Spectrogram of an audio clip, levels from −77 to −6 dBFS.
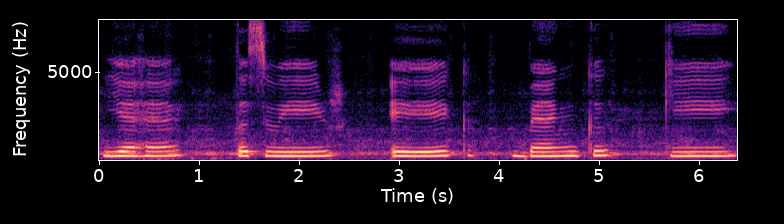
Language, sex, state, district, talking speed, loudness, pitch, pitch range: Hindi, female, Punjab, Fazilka, 45 wpm, -15 LUFS, 255 Hz, 245-360 Hz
